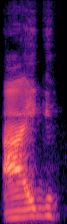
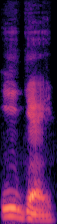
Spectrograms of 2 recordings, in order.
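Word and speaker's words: Ige: If he was a real UFC fan, he would know you say Eay. Dan Eay. But I was watching that thing and he kept saying Dan II.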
